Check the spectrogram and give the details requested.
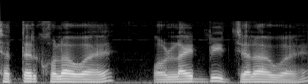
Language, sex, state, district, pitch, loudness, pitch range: Hindi, male, Arunachal Pradesh, Longding, 120 Hz, -14 LUFS, 110-130 Hz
